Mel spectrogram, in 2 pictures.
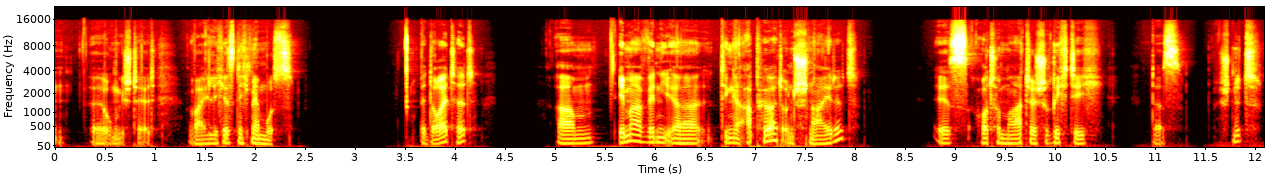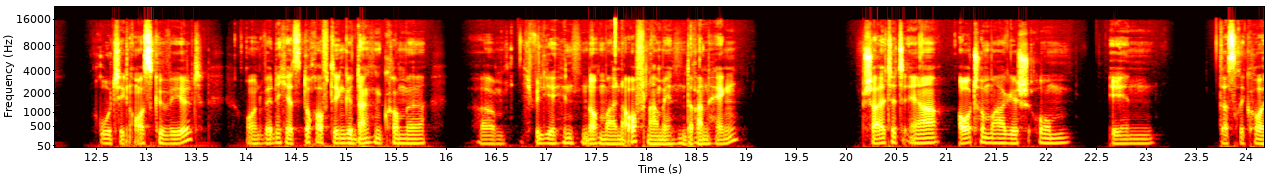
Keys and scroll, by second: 7.5 space.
